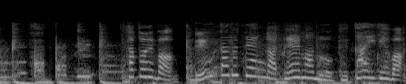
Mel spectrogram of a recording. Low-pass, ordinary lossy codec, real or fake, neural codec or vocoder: 7.2 kHz; AAC, 32 kbps; fake; autoencoder, 48 kHz, 32 numbers a frame, DAC-VAE, trained on Japanese speech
